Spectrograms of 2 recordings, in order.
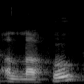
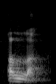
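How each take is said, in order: First: The word ends with a vowel sound. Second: The word ends with a stop. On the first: "there's a vowel at the end" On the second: "a glottal stop at the end, a pause"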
